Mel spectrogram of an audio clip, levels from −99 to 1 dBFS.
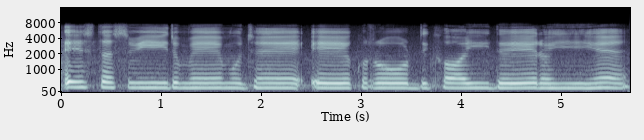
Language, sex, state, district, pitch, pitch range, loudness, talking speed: Hindi, female, Madhya Pradesh, Katni, 205 Hz, 200-210 Hz, -18 LUFS, 105 wpm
